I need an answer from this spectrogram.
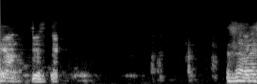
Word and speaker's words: Disick: Disick. Isn't that what I said? No, you said Disick, like a Dyson vacuum cleaner. Not like you just pronounced the I.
